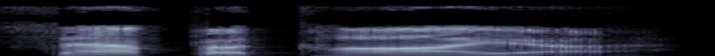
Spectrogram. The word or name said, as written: sapucaia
